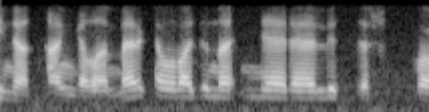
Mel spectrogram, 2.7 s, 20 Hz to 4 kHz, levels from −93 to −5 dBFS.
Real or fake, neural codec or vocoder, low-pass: real; none; 3.6 kHz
